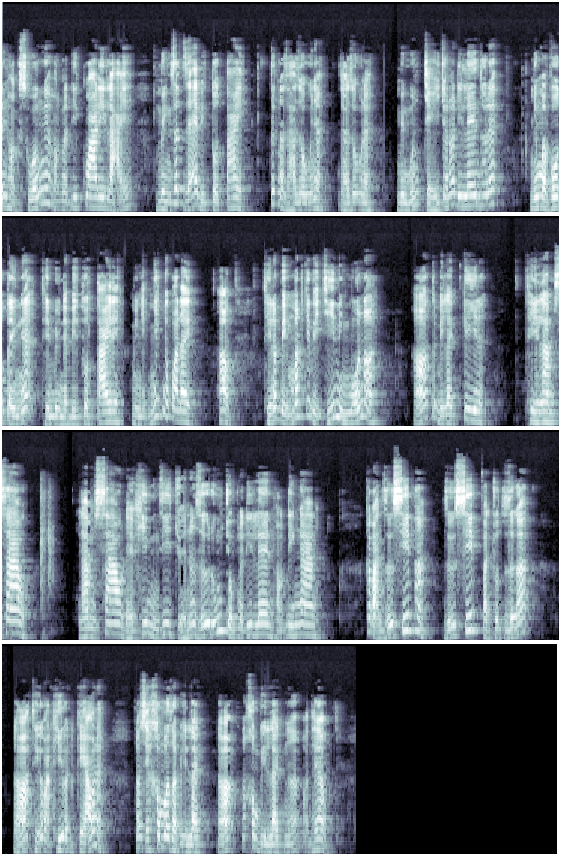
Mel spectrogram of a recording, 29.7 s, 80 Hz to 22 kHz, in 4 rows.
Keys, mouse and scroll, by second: 6.9 alt+middle click, 13.5 click, 15.0 z, 15.1 z, 21.7-29.6 shift+middle drag.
